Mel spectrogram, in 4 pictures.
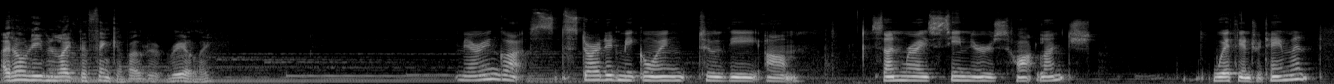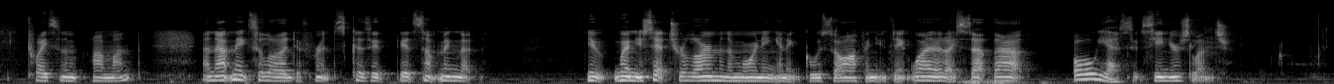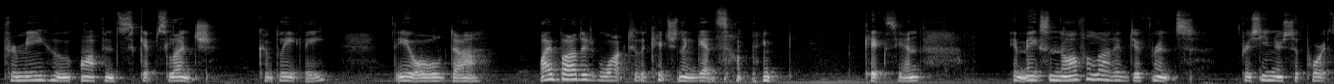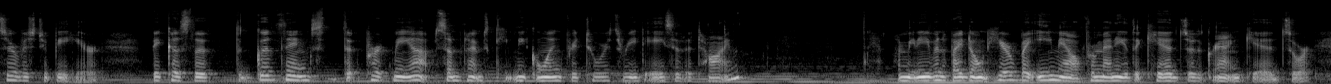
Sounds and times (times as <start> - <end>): Speech: 0.0 - 2.2, 12.0 - 14.8, 15.4 - 18.2, 19.2 - 25.7, 30.6 - 34.5, 36.8 - 41.0, 41.6 - 47.4, 49.0 - 53.2
Inside, small room: 0.0 - 53.3.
